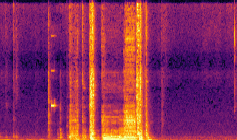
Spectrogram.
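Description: A sewing machine runs in short bursts while stitching fabric for a phone bag, with a few quiet clicks and then a brief, fairly faint run of mechanical whirring and rattling stitches before stopping.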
